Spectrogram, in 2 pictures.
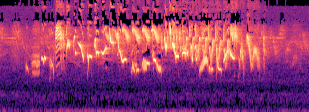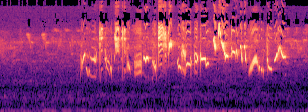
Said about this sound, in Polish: W śpiewie gajówki oba rodzaje dźwięków chaotycznie przeplatają się ze sobą.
